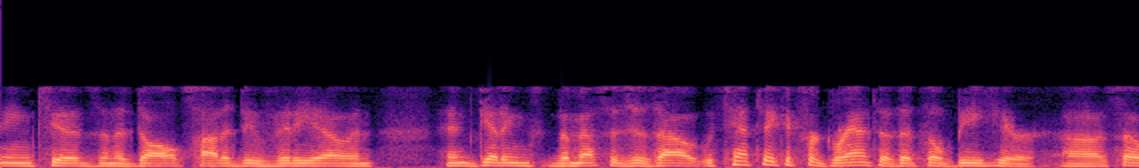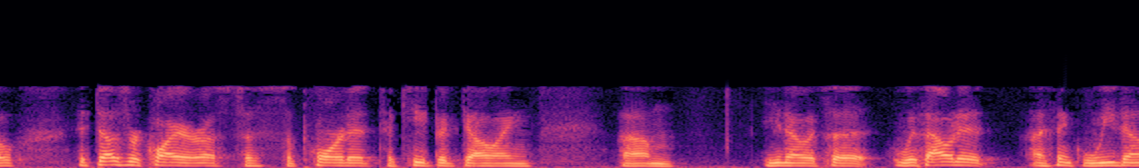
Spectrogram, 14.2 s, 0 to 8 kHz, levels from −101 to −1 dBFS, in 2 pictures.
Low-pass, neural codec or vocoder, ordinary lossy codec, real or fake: 7.2 kHz; autoencoder, 48 kHz, 32 numbers a frame, DAC-VAE, trained on Japanese speech; AAC, 16 kbps; fake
